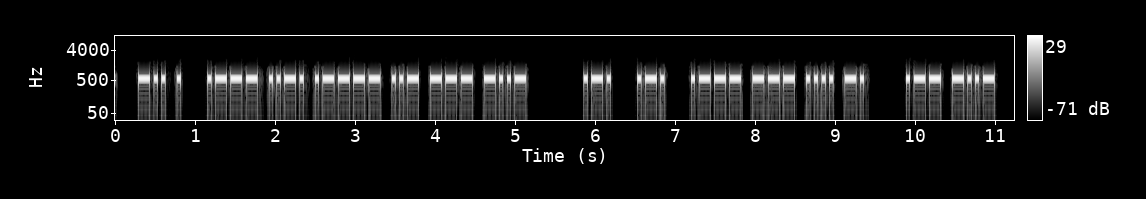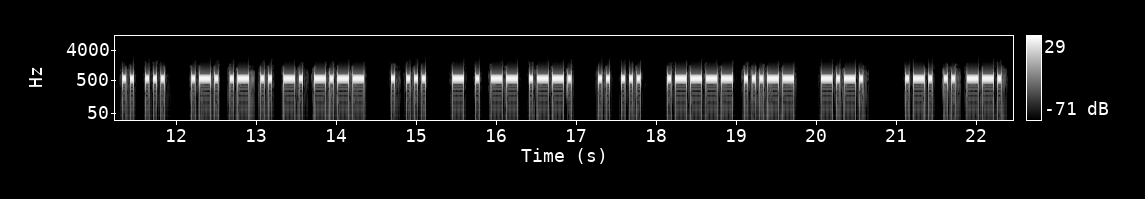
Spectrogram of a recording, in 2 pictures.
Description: Morse code, heard as a keyed tone, about 25 wpm, 570 Hz. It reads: DE JF1UOX R R JOHN WX IS RAINY ES TEMP IS 13 C RIG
